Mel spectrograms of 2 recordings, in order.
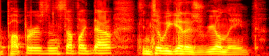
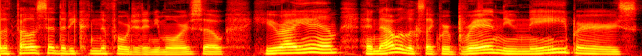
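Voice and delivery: creepy neighbor. Acted.

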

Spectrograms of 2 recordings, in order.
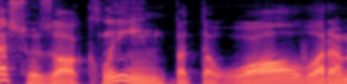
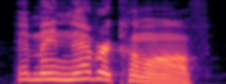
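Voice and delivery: much higher, stress on never; worried Sally; 13 semitones higher than usual. A narrator's reading. Sally fretting about mother's dress, much higher. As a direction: fret it, little girl voice. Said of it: "Sally said".

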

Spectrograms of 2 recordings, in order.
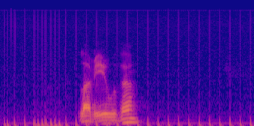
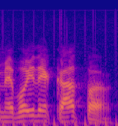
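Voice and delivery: voz de niño; 7 semitones higher, 4 dB louder, slower than usual. Acted. Niño habla a su padre.

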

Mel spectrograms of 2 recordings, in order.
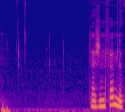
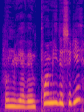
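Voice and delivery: shocked; 5 semitones higher, 9 dB louder than usual. Acted. Cobbler shocked at bare feet.

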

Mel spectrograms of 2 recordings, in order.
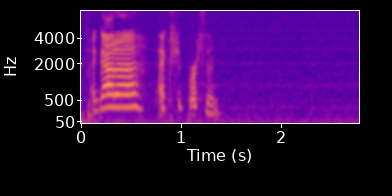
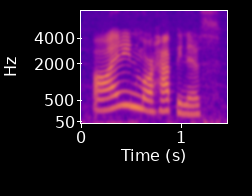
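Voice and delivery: ordinary talk, nothing marked

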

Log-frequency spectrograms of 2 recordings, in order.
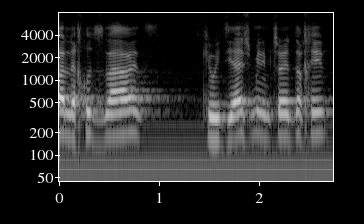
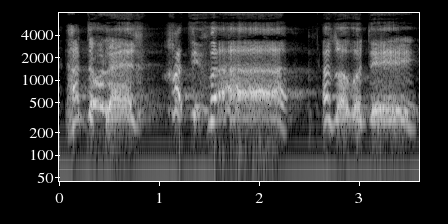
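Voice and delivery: high, loud panicked shouting; frantic high shouts; alarmed protest; 7 semitones higher, 8 dB louder than usual. Acted. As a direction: yell as if being kidnapped. Passenger protests being abducted.

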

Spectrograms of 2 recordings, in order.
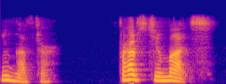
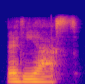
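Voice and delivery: ordinary delivery

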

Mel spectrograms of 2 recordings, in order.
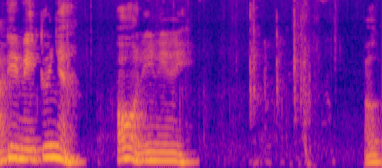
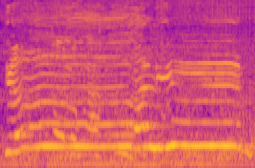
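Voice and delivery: long, very high, loud scream; drawn-out shriek at a sudden sighting; terrified scream; 6 dB louder, much slower than usual. Real, not acted. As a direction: scream the word out in panic. Alien appears in horror game.

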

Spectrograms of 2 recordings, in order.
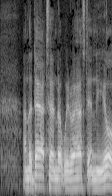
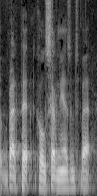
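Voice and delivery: ordinary delivery

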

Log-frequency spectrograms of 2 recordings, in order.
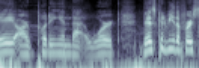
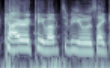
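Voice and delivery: ordinary delivery

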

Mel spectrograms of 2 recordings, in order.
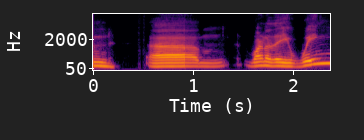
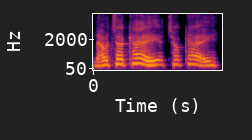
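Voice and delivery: imitating a friend's agitated reassurance, a bit higher; half-acted, insistent brush-off; retold agitated reply; 5 semitones higher than usual. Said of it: "he was getting a bit agitated".

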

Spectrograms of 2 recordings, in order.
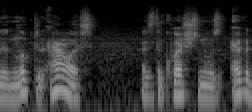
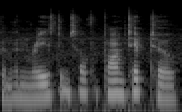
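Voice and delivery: ordinary delivery

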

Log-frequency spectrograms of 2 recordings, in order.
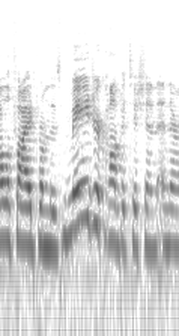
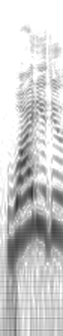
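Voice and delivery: loud, higher mock protest to parents; retold exasperated question; 4 semitones higher, 10 dB louder than usual. Vlogger retelling asking parents about dance competitions, mock exasperated.

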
